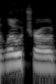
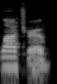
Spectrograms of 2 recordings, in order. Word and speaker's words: LOTRO: role playing games and lro or lotro depend I pronounce it lro was released in 2007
